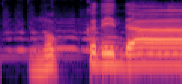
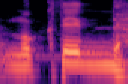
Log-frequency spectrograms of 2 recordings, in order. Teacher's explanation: ആ ദ എന്നുള്ളത് അല്പപ്രാണനാണ് തൊണ്ട ചേർക്കാതെ ഉച്ചരിക്കണം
